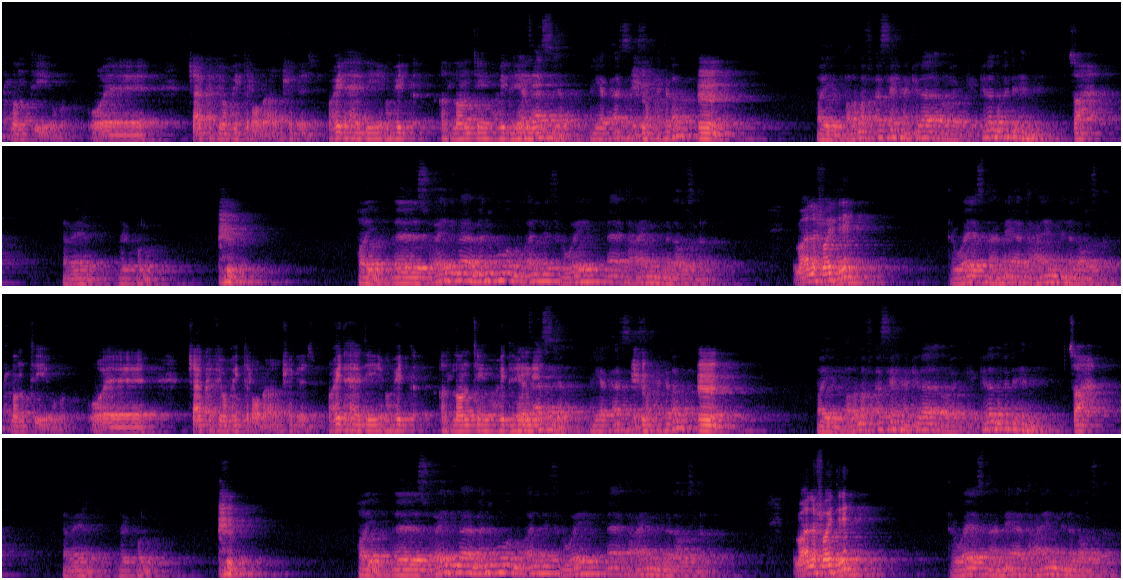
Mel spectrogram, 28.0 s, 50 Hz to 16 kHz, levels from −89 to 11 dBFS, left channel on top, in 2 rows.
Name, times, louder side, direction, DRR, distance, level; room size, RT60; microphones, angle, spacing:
voice 1, 0.1-0.8 1.1-1.8 2.3-6.7 8.0-8.1 8.7-9.0 13.4-13.7 16.7-16.9 23.9-24.6, right 2 dB, 55° right, 3 dB, 2.6 m, -27 dB
voice 2, 6.3-7.1 7.3-8.6 10.2-12.9 14.7-15.1 15.4-15.9 18.4-22.8 24.2-24.7 25.8-27.8, equal, 15° left, 0 dB, 6.3 m, -30 dB
24.0 x 15.0 x 7.9 m, 1.3 s
head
